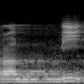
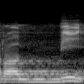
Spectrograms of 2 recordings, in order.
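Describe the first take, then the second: The two takes are said the same way.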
